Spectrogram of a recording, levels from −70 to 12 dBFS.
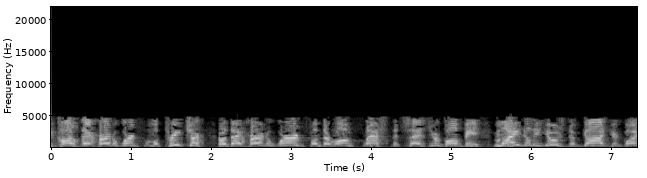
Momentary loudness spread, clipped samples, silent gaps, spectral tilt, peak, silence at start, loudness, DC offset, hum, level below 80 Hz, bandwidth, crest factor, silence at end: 6 LU; under 0.1%; none; -4.5 dB/octave; 0 dBFS; 0 s; -12 LUFS; 0.2%; none; -46 dBFS; 5 kHz; 12 dB; 0 s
